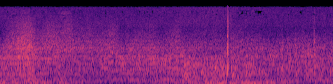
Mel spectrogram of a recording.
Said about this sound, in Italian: Vai, vai, la senti l'artiglieria? Corri che il tiro tirerà pochi minuti.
